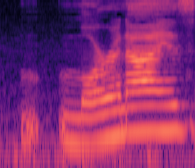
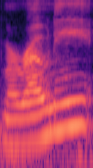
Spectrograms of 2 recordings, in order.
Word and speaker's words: Morini: Like the moment when Mr. Reed mispronounced Angel Morini's name because I think he says like Moroni and they're like Morini.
